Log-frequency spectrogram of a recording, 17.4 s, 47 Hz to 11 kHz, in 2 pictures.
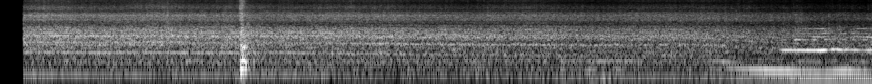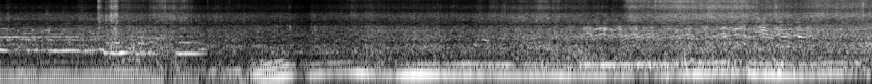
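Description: Land Rover engine running as the 4x4 drives down a bank into a muddy pond, with a single sharp knock a couple of seconds in. About two-thirds of the way in the revs rise sharply and the engine pulls harder under load as it ploughs through the water, with a splashing hiss near the end.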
